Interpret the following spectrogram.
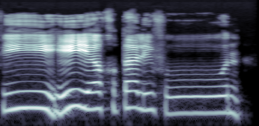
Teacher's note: فا کو کھینچنا ہے اور ہا کو نہیں کھینچنا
